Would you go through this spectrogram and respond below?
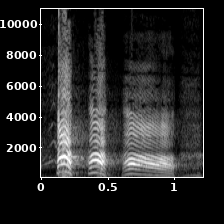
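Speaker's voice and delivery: loud, slow mocking cackle; devil's laugh. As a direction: laugh slowly like a gloating devil. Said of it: "the devil would laugh".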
